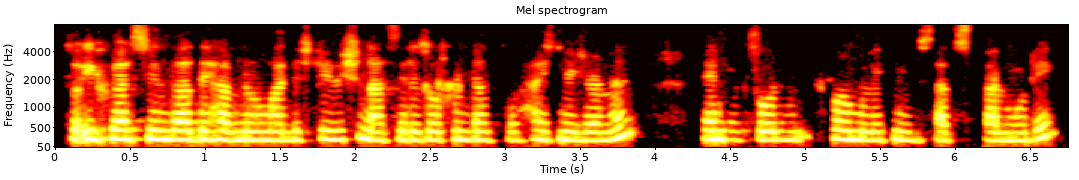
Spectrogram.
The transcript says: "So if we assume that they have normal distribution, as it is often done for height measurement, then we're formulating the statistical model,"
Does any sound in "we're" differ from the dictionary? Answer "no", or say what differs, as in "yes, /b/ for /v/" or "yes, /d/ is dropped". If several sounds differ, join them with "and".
yes, /l/ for /ɹ/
